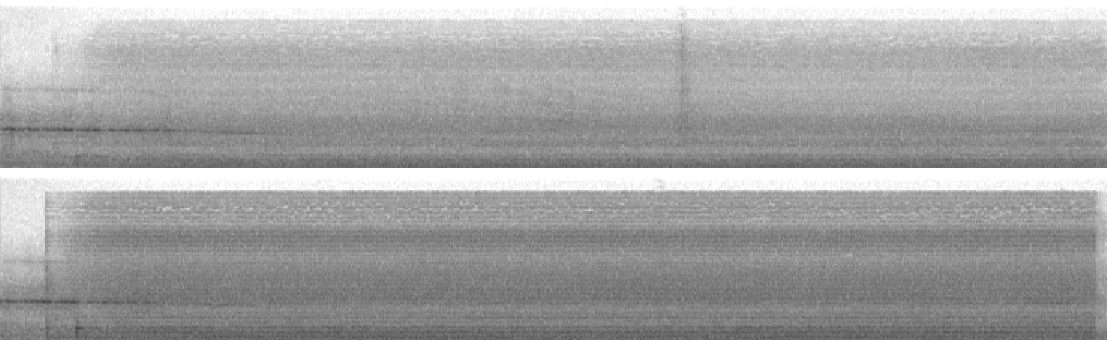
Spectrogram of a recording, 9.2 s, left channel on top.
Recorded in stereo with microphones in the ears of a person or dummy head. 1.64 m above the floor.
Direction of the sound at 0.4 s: 65° right (ahead or behind).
